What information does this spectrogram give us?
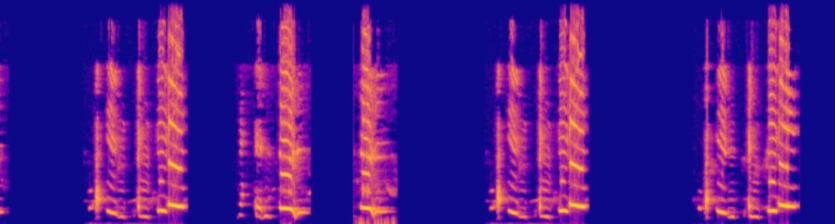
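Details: Black-hooded oriole flock call, used as a lure: four bursts over ten seconds of liquid, descending whistled notes with bright overtones. One burst carries a low rasping buzz. Silent pauses fall between the phrases.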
